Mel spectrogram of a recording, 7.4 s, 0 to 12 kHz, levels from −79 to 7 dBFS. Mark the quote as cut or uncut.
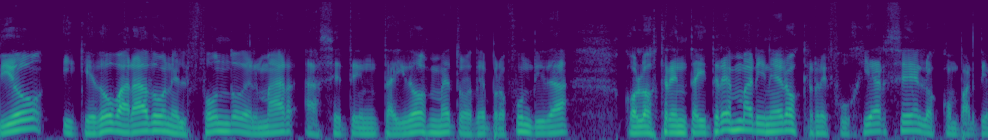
cut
